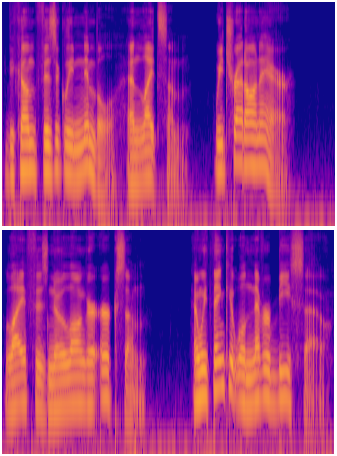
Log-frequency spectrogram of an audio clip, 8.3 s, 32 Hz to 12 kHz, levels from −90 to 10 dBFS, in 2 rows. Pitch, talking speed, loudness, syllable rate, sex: 125 Hz, 165 wpm, -18 LUFS, 5.2 syllables/s, male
